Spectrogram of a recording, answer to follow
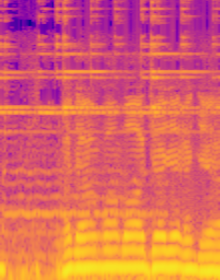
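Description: Low-pitched voices chanting Tibetan Buddhist prayers to a steady drone-like recitation tone, with the chant breaking off briefly at the start and resuming about half a second in.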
